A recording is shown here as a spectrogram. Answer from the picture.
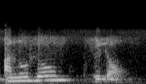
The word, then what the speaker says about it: Anulom Vilom: It's called Anulom Vilom. A-N-U-L-O-M. Anulom V-I-L-O-M. Anulom Vilom.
